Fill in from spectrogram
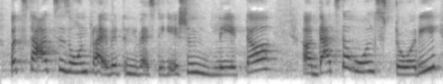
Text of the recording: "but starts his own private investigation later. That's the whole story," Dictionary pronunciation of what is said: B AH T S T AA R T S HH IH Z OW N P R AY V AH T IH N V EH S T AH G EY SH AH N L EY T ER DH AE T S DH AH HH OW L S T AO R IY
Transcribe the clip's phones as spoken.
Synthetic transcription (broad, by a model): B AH T S T AA R T S HH IH Z OW N P R AY V AH T IH N V EH S T AH G EY SH AH N L EY T ER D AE T S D AH HH OW L S T AO R IY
